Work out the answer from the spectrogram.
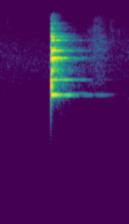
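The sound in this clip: Glasses clink once in a toast, a single bright ringing strike that decays over about half a second, alone in near silence.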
